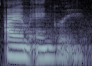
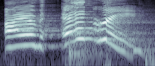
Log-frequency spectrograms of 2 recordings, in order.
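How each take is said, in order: First: Low, very soft, restrained statement; softly angry. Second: Loud, high, full-force angry cry; whole-body anger. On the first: Preacher showing congregation a gentle anger, quiet and low. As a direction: say it small and contained, almost under your breath. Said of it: "Does it help if I say". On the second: Preacher showing congregation women's anger, shouted furiously. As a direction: let it burst out with your whole body. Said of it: "say it with my whole body". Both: Shown as a demonstration.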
